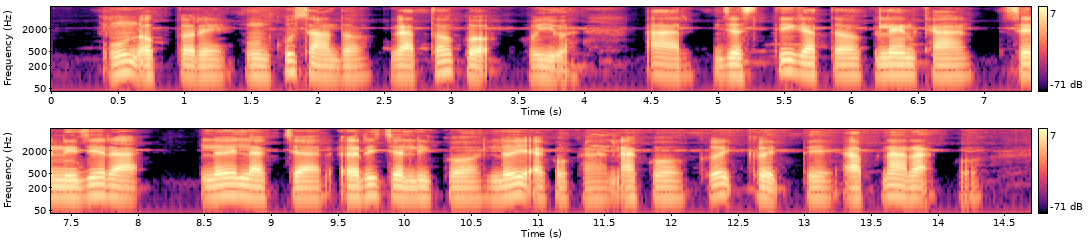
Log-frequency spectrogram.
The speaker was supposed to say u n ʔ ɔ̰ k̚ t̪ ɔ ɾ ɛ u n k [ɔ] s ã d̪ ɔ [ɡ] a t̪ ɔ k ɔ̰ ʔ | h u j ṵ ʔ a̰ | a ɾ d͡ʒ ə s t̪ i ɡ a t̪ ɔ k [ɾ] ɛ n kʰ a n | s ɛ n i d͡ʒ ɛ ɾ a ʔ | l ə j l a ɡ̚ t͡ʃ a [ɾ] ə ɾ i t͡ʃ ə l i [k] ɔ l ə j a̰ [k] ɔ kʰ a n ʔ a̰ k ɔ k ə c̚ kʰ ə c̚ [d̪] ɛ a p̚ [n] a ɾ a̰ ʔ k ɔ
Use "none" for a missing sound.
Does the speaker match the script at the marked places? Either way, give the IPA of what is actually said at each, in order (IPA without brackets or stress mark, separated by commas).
u, ɡ, l, ɾ, k, k, t̪, n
